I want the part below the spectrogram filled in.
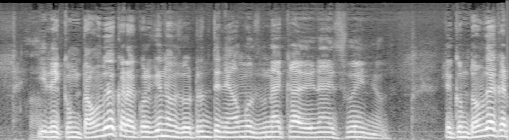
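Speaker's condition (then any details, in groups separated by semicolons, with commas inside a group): Cerebral palsy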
